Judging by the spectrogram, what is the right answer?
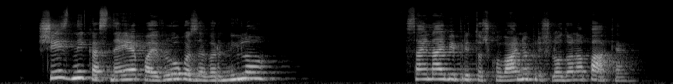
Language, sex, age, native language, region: Slovenian, female, 30-49, Slovenian, Savinja region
